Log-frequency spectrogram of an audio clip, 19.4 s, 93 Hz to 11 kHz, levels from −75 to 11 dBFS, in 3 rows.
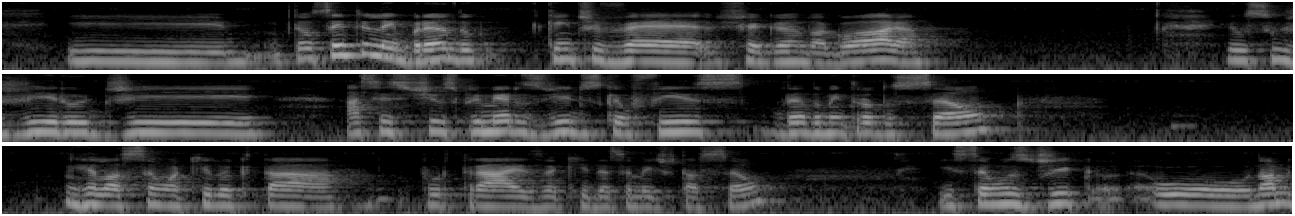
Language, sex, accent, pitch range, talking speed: Portuguese, female, Brazilian, 175-195 Hz, 115 wpm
